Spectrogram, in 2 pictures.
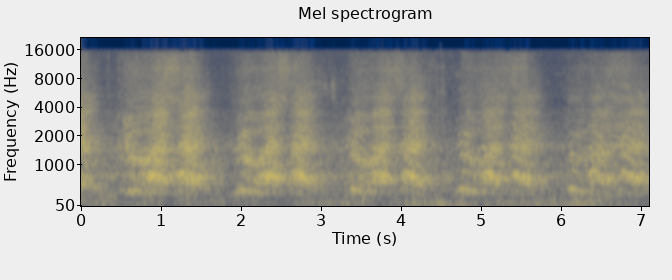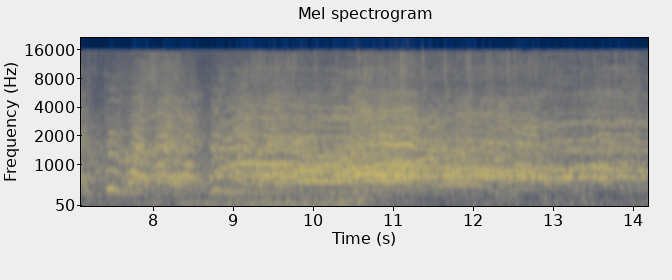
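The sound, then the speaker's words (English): Construction workers in New York City cheer as a crowd to greet an arriving figure, with rhythmic chanting pulses for several seconds that give way to a sustained, loud roar of cheering and whoops. “But this was his reception when he rolled up in New York City with all these construction workers rolling out to greet him.”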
